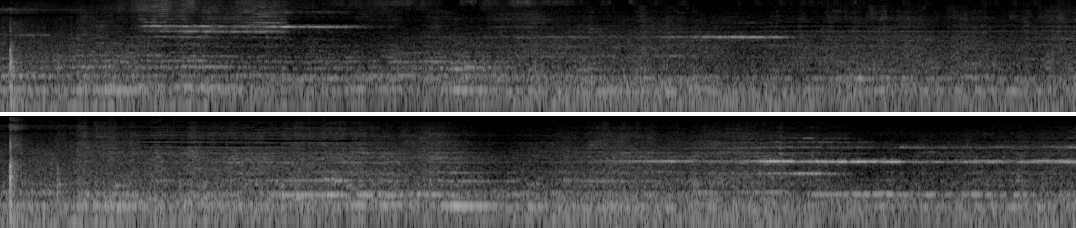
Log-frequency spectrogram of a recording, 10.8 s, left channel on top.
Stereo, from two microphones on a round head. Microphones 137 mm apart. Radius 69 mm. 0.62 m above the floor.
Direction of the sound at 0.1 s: 40° right (ahead or behind).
